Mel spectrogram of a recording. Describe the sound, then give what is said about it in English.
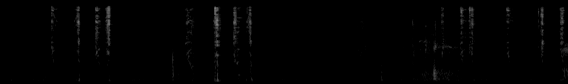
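Sharp metallic snips of scissors trimming a beard before a shave, many quick cuts in irregular clusters with short pauses between them, fairly crisp against a quiet background. “Before shaving your beard, I'm gonna trim some beard for you. I use this.”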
